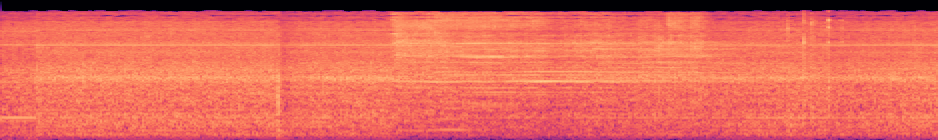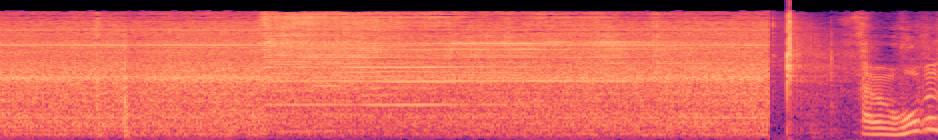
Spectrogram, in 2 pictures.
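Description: A table saw runs with a loud, steady whine.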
